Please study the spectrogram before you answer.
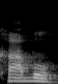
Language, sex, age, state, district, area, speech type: Sindhi, female, 45-60, Gujarat, Junagadh, rural, read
